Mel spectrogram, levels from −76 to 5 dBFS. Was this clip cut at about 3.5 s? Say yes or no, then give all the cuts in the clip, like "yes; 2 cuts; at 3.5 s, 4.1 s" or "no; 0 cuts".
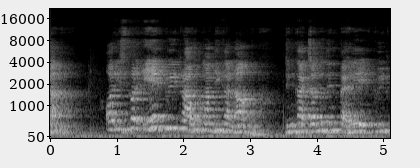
yes; 1 cut; at 3.5 s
